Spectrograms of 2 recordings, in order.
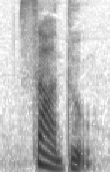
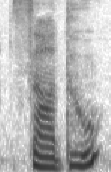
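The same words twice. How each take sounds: First: Said in the usual way. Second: साधु ending on long ऊ, rising; wrong pronunciation. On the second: Shown as a demonstration. Teacher showing a common error, साधु with long last vowel. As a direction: stretch धु to धू in साधु. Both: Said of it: "अशुद्ध".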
